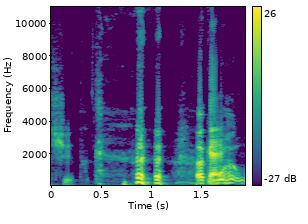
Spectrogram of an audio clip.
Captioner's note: laughter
